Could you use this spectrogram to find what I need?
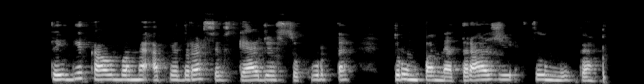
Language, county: Lithuanian, Kaunas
